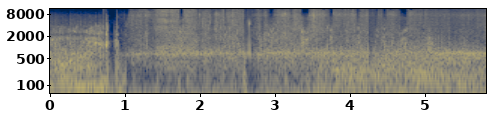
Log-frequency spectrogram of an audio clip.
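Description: Water splashes and sprays against a surfboard.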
